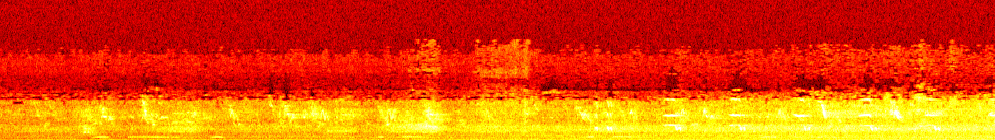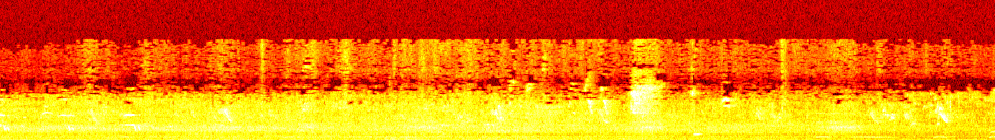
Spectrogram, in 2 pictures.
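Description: Birds chirping, many short high notes, over a steady low rumble picked up by a phone microphone outdoors.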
